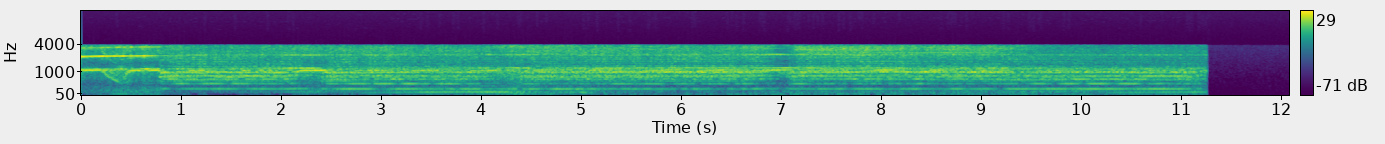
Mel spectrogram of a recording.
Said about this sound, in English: Oh, my goodness. What was that? The longest siren in the world, Manny. I love that siren, man.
